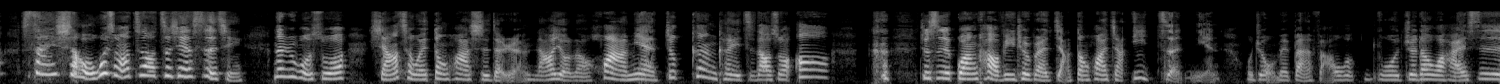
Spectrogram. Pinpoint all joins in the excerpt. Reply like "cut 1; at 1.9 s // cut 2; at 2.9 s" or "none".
cut 1; at 8.6 s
